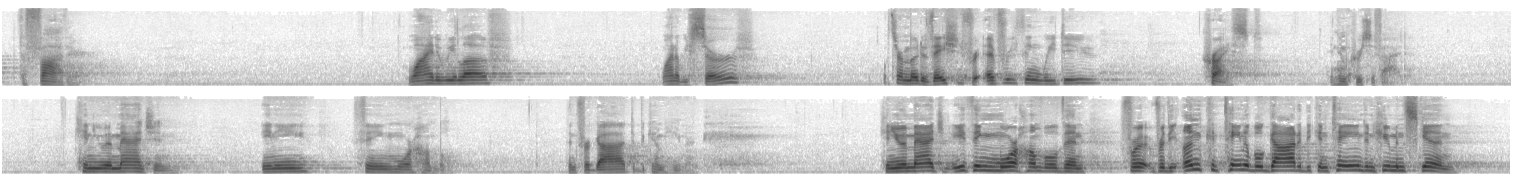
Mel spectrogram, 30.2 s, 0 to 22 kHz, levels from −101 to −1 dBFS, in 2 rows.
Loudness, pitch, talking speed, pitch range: -32 LUFS, 150 Hz, 100 wpm, 120-170 Hz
